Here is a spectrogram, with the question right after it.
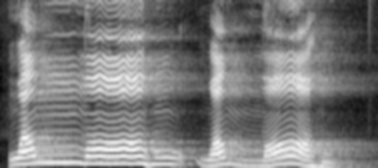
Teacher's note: syamsiah sebab alif lam menghadapi huruf Syamsiah yaitu lam cara bacanya alif lam tidak dibaca atau disebut dengan Idgham Syamsi wallah lam jalalah dibunyikan secara tafkhim karena didahului harakat fathah di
